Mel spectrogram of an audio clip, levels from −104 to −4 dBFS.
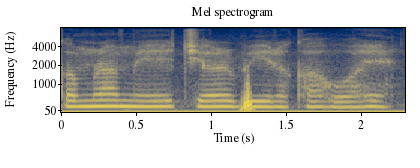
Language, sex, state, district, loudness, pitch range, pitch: Hindi, female, Arunachal Pradesh, Papum Pare, -19 LUFS, 195-205 Hz, 200 Hz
